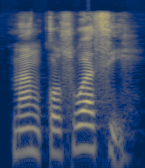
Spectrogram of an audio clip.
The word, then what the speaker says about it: manqus wasi: de vídeos en la que te enseñamos a pronunciar algunas palabras en quechua así que nuestra palabra del día por hoy es mancuso así mancuso así mancuso así la palabra quechua manco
